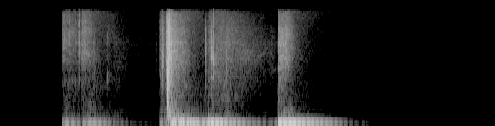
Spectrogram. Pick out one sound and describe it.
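A foil card pack crinkles as hands handle it.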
